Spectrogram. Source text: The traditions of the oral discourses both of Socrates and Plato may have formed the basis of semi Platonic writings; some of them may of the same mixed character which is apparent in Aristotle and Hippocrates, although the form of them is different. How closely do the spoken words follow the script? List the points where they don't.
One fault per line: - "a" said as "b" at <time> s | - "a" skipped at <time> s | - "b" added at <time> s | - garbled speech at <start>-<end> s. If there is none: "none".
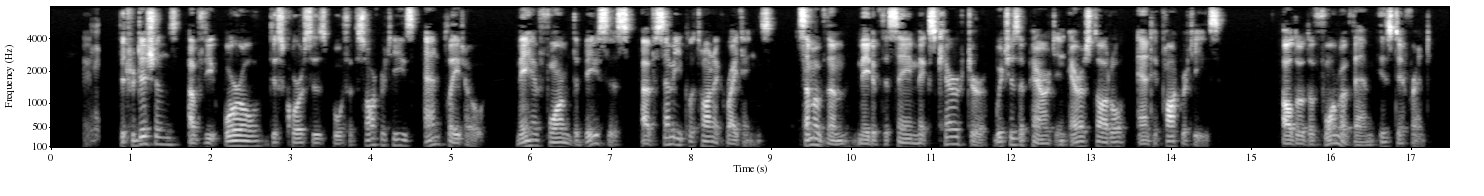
none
